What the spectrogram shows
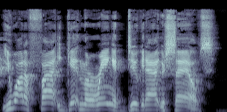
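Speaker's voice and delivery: put-on southern dad voice. Repeating a character's line to show how he sounds, in a southern dad accent. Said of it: "I think John can do a better southern accent".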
